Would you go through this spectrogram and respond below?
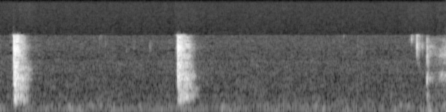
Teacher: The velar stop is kappa, and you'll notice that it is voiceless.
